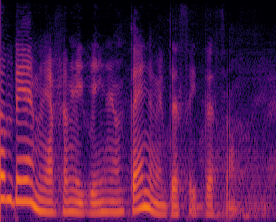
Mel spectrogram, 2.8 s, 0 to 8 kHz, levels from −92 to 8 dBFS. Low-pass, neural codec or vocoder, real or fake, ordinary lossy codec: none; codec, 16 kHz, 1 kbps, FreqCodec, larger model; fake; none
